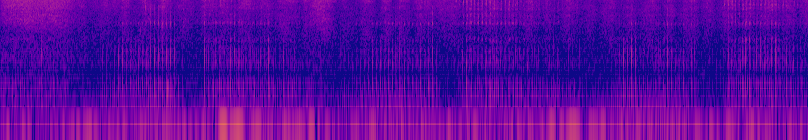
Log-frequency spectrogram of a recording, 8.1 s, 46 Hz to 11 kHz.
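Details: Low, rumbling purr from a male domestic cat having his chin scratched at sunrise in the Cotswolds, recorded on a Tascam DR-07X, pulsing with each inhale and exhale, with brief brighter rasping bursts and small pauses between breaths.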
